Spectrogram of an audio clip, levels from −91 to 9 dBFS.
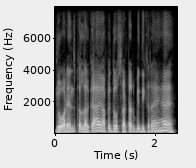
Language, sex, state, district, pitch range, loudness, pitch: Hindi, male, Jharkhand, Garhwa, 145-165 Hz, -14 LUFS, 155 Hz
